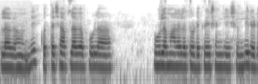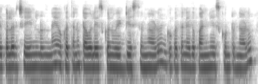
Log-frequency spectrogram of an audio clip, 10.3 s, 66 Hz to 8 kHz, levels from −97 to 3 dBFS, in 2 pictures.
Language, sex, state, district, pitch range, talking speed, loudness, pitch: Telugu, female, Telangana, Nalgonda, 175-185 Hz, 145 wpm, -32 LUFS, 180 Hz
